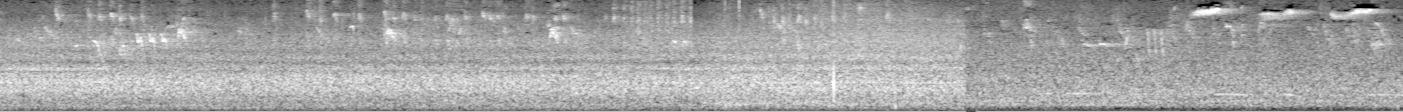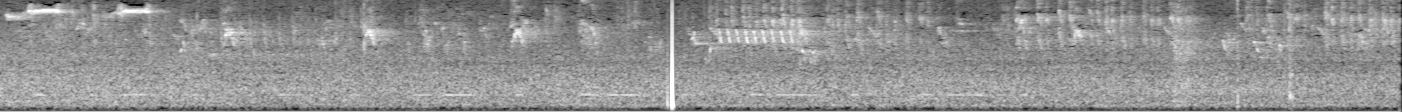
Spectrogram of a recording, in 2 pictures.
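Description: Faint outdoor ambience with small birds calling: a steady rushing hiss for the first ten seconds that cuts off abruptly, then a run of about five high chirps near the middle, scattered calls and a short trill. One sharp click about two-thirds of the way in is the loudest moment.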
